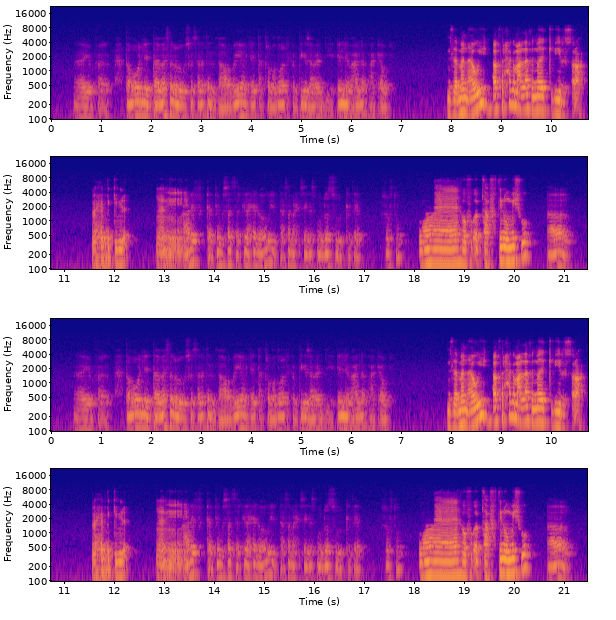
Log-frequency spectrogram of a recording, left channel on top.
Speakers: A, on the left; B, on the right.
A: ايوه فعلا طب قول لي انت مثلا المسلسلات العربية اللي هي بتاعت رمضان اللي كانت بتيجي زمان دي ايه اللي معلق معاك قوي
B: من زمان قوي أكتر حاجة معلقة في دماغي الكبير الصراحة بحب
A: اه
B: الكبير
A: بحبك
B: يعني
A: عارف كان في مسلسل كده حلو قوي بتاع سامح حسين اسمه اللص والكتاب شفته
B: ياه وف- بتاع فاطين وميشو
A: اه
